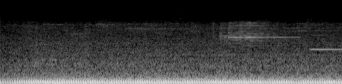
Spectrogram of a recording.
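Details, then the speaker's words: Turbo Mitsubishi Lancer idling evenly after fuel pump installation, before tuning; deep steady rumble with no misses or knocks, fires up just fine. "fires up just fine just let it run for a second"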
